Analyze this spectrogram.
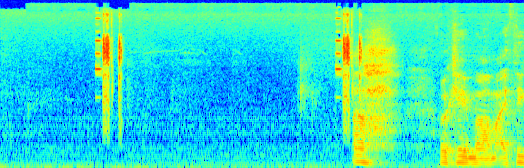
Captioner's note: camera shutter clicking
